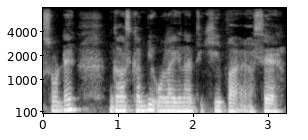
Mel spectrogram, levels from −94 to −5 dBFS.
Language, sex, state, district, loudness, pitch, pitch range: Nagamese, male, Nagaland, Kohima, -14 LUFS, 120 Hz, 115-130 Hz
